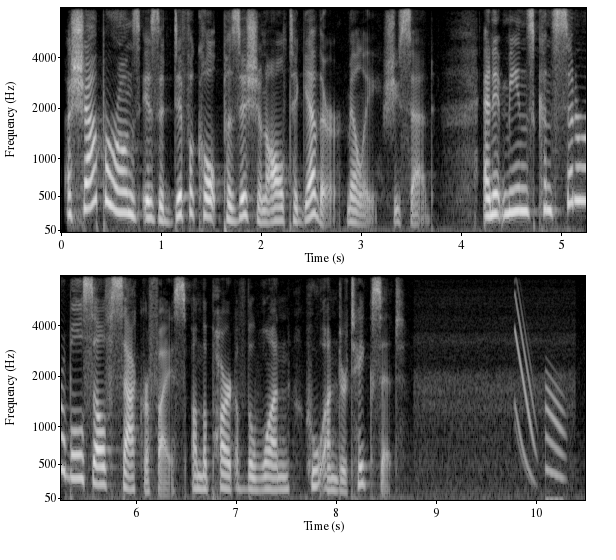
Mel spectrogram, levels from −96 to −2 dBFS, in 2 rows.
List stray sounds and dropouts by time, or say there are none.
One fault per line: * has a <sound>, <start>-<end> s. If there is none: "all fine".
* has a chirp, 9.8-10.3 s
